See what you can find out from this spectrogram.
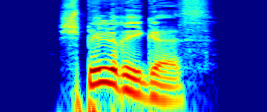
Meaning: strong/mixed nominative/accusative neuter singular of spillrig
- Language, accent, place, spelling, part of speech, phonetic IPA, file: German, Germany, Berlin, spillriges, adjective, [ˈʃpɪlʁɪɡəs], De-spillriges.ogg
